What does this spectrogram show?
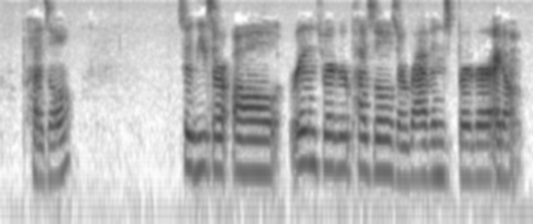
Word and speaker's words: Ravensburger: So these are all Ravensburger puzzles, or Ravensburger.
